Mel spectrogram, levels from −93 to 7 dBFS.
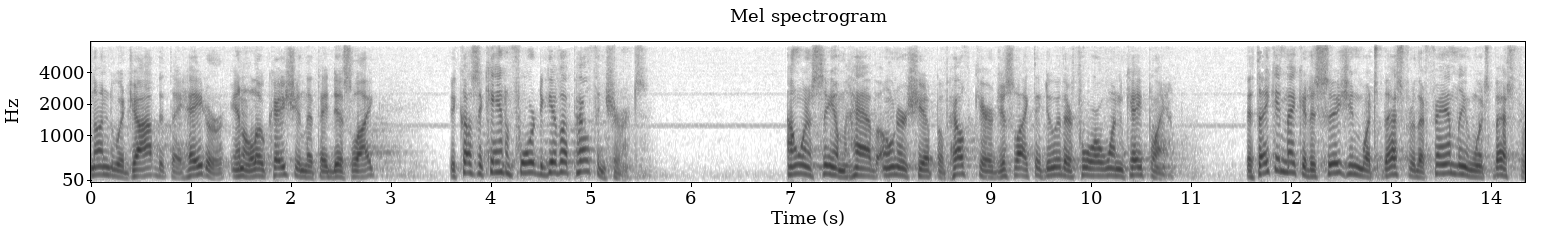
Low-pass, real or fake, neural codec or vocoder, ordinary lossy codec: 7.2 kHz; fake; vocoder, 22.05 kHz, 80 mel bands, Vocos; AAC, 48 kbps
